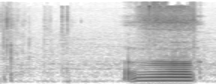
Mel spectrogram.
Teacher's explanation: it is a voiced labiodental fricative consonant. It is pronounced by placing the bottom edge of your top teeth gently against your lower lip, then force a stream of air through the small gap, creating a buzzing sound by vibrating your vocal cords.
